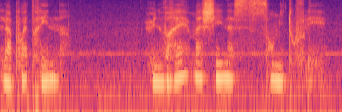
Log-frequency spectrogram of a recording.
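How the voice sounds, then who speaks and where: Whispering and soft-spoken, the speaker goes very slowly with long, frequent pauses over noticeable background noise. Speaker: ASMR reader. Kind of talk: novel reading. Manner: whispered, soft, relaxing.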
